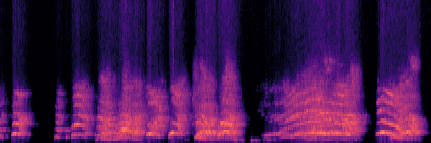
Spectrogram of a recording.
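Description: A class of martial arts students shouting together in short bursts, followed by one long drawn-out group yell about five seconds in.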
